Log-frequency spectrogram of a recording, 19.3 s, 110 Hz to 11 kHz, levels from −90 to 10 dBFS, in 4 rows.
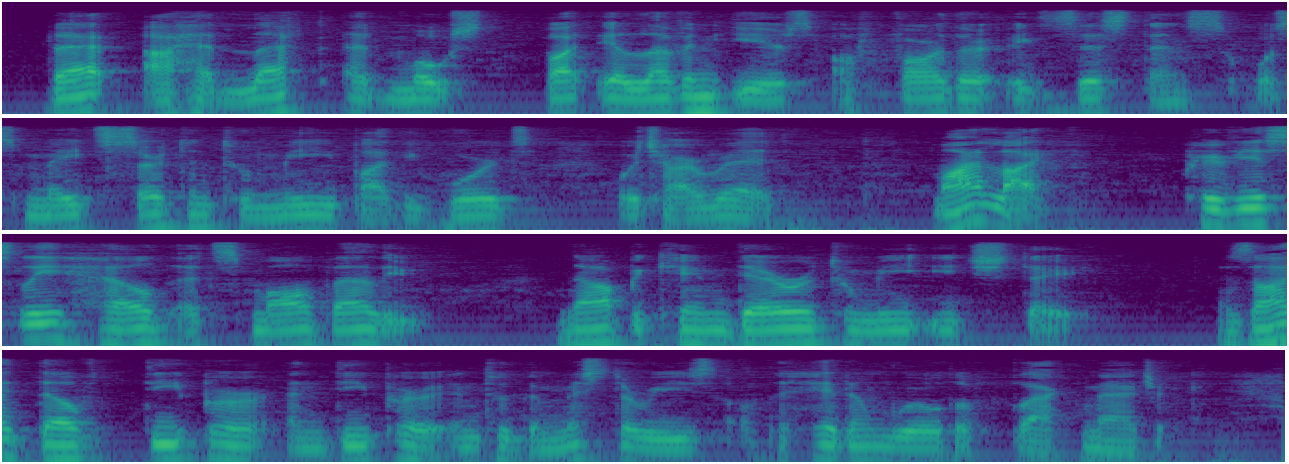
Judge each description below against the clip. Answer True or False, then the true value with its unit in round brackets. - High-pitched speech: False (105 Hz)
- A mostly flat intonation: True (2.2 semitones)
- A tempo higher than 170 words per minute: False (165 wpm)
